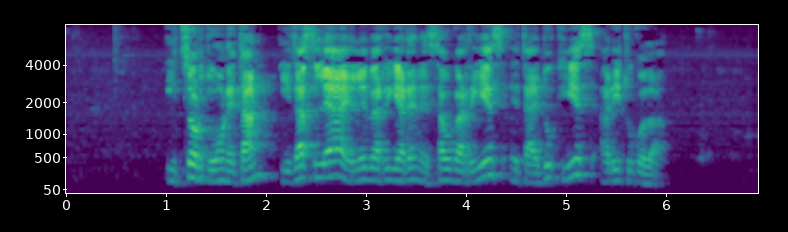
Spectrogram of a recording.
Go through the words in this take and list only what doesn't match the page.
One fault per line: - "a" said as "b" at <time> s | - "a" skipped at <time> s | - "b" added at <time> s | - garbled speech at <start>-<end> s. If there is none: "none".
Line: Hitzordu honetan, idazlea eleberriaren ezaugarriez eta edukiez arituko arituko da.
- "arituko" skipped at 5.9 s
